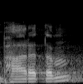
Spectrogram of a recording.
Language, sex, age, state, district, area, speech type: Sanskrit, male, 18-30, Tamil Nadu, Kanchipuram, urban, spontaneous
